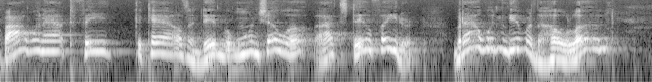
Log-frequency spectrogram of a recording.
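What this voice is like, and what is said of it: Deep regional accent. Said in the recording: “I got a deep accent, I know.”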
